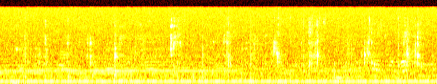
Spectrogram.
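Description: Close-miked mouth sounds of a person chewing raw fish sashimi: small wet clicks and smacks scattered throughout, over a steady low hum.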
